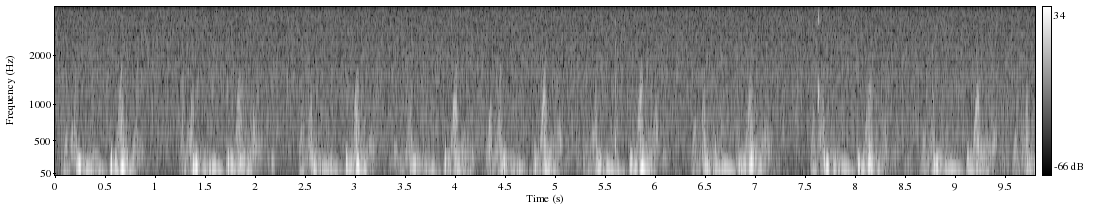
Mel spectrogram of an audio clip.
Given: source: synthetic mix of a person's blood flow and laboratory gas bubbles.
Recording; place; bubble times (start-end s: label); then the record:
Doppler ultrasound of blood flow; precordium
2.16-2.23 s: bubbles
5.57-5.64 s: bubbles
6.00-6.02 s: bubbles
6.54-6.87 s: bubbles
7.62-7.71 s: bubbles
From the record:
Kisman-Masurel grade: 121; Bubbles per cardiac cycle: 1 to 2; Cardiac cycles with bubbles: 10 to 50%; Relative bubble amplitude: barely perceptible (0.100 to 0.250); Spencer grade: 2 (many but less than half of the cardiac periods contain bubble signals, singularly or in groups); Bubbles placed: only in the low amplitude regions of the cardiac cycle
